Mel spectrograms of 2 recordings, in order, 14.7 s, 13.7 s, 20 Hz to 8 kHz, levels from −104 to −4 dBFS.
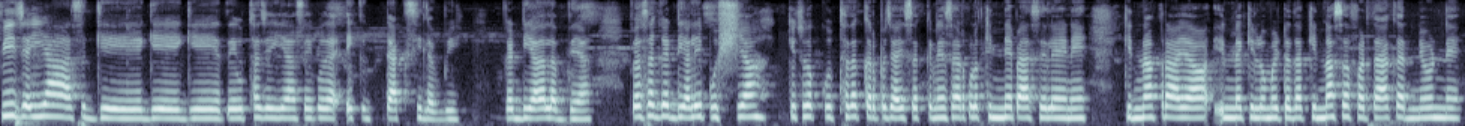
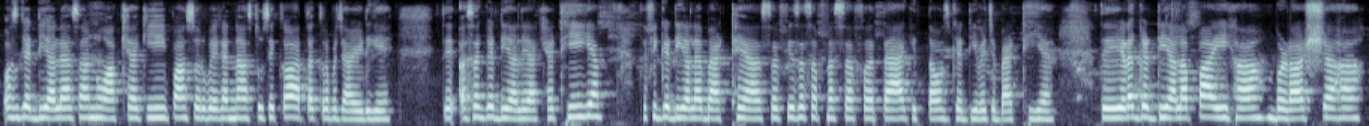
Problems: none marked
